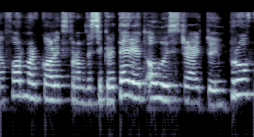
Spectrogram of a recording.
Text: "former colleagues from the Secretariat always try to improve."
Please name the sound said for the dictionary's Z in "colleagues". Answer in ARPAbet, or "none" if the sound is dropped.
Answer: S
